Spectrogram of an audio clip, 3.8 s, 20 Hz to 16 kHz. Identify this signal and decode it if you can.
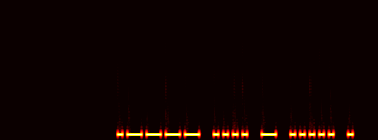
Morse code, heard as a keyed tone, about 25 wpm, 700 Hz. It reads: 1HT5E
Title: Five Challenging Letter-Number Combinations 25wpm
